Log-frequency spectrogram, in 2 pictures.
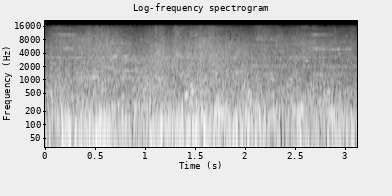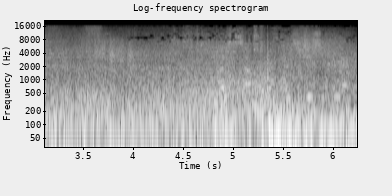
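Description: Game spell effects crackle and explode in a battle.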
